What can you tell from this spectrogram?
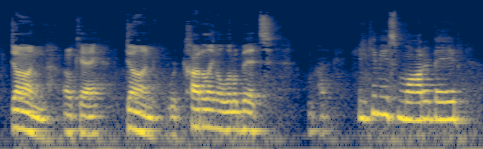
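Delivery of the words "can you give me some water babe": acted female voice, pitched high. Retelling what she asked for while cuddling: imitating her voice. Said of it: "that was her voice".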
